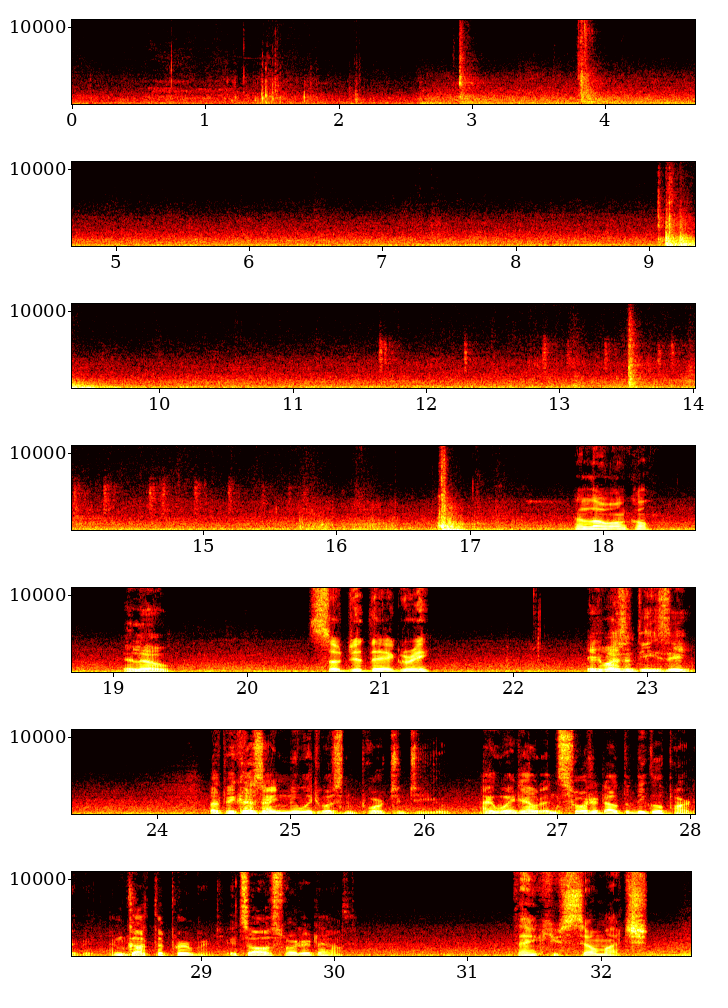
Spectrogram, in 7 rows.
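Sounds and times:
low steady hum: 0.0s - 32.6s
footsteps walking to a door: 1.1s - 2.3s
door opening with a clunk and rattle: 9.0s - 9.8s, 15.7s - 17.3s
speech: 17.8s - 18.4s, 19.1s - 19.5s, 20.6s - 21.5s, 22.6s - 23.4s, 24.4s - 30.2s, 31.4s - 32.6s.

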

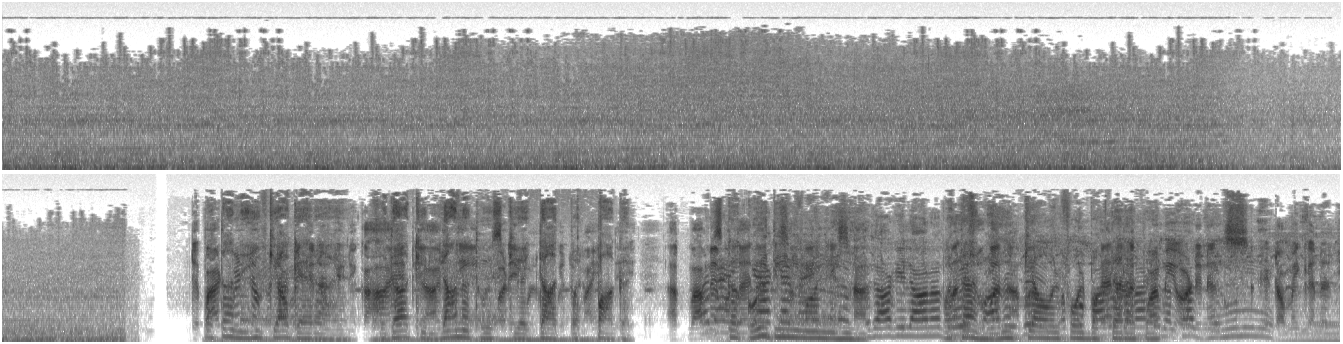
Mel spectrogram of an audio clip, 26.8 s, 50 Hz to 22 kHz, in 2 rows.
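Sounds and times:
car deep engine rumble heard from inside the vehicle: 0.0s - 14.8s
speech: 15.4s - 26.7s.

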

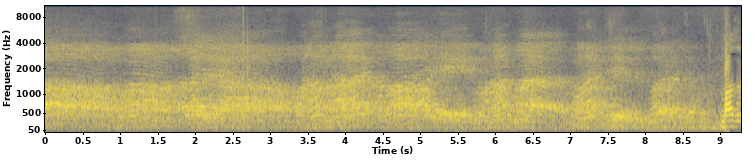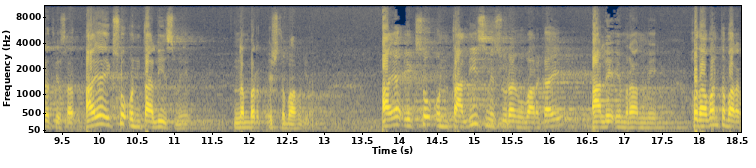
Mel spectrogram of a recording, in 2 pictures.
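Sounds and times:
large audience chanting salawat in unison: 0.0s - 8.8s
speech: 9.1s - 13.0s, 13.8s - 18.5s.

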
